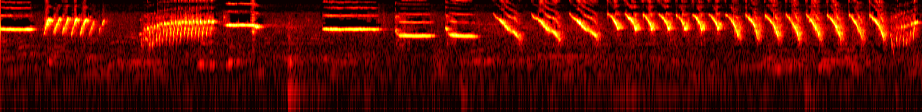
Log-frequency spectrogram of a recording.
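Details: Singing yellow canary: trilled and buzzy bursts, steady whistled tones at two pitches, then a long fast sequence of descending slurred notes repeated several times per second.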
